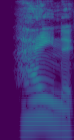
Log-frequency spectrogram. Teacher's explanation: you also hear me omitting the last n at the end of the word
